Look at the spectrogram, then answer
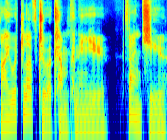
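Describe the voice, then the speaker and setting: A man puts on a character voice with a very deep, low pitch. His intonation is lively and his pace is moderate. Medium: read story.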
